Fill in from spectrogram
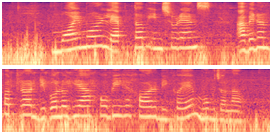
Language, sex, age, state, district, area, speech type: Assamese, female, 45-60, Assam, Nalbari, rural, read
